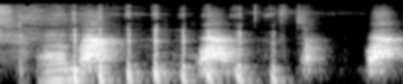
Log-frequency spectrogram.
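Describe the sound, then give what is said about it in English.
Two dogs bark in quick, irregular bursts, loud, with short yips between the barks and a final bark after a brief pause. “As you may have gathered, I've got two dogs, which is something that we will get on to later.”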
